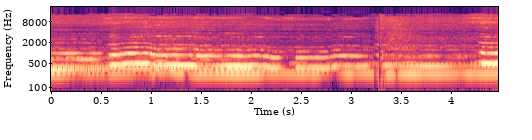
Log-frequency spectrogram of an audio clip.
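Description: Hip-hop instrumental beat intro: layered, humming, voice-like chords move over one steady held note, with no drums. About three seconds in, a short hiss of noise cuts across before the chords carry on.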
